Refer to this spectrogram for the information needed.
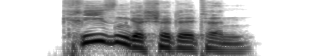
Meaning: inflection of krisengeschüttelt: 1. strong genitive masculine/neuter singular 2. weak/mixed genitive/dative all-gender singular 3. strong/weak/mixed accusative masculine singular
- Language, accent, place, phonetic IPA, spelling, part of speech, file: German, Germany, Berlin, [ˈkʁiːzn̩ɡəˌʃʏtl̩tən], krisengeschüttelten, adjective, De-krisengeschüttelten.ogg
